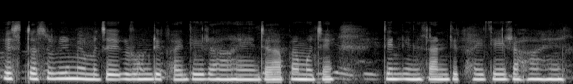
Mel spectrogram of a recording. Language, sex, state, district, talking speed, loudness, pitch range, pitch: Hindi, female, Arunachal Pradesh, Longding, 200 wpm, -12 LUFS, 235-245 Hz, 240 Hz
